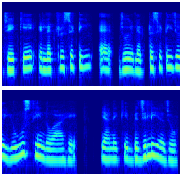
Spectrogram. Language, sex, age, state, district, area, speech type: Sindhi, female, 30-45, Gujarat, Surat, urban, spontaneous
